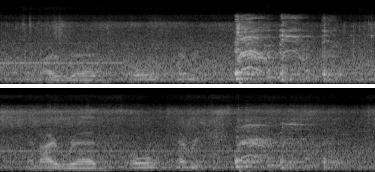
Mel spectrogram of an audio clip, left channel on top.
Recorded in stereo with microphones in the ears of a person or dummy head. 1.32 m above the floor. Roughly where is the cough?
Left.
